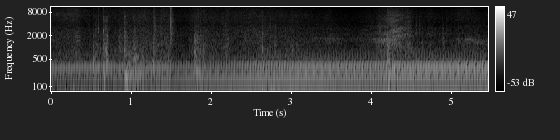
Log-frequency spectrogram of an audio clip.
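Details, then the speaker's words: Bauknecht Stuttgart 1609 washing machine, about 18 years of use, heard near the pump behind the panel: a steady low hum with a faint higher whine and occasional clicks. The pump may be worn or broken, unconfirmed. "yeah i can hear the pump pump is behind this yeah so the question is is this pump really broken or not"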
